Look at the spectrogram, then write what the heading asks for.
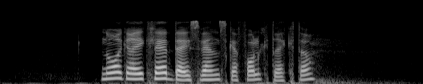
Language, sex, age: Swedish, female, 23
